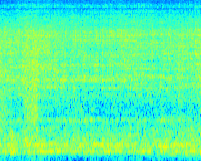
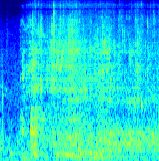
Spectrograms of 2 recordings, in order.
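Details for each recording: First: Concealed toilet cistern on a bathroom remodel, water just turned on to fill and test: steady, even hiss of running water that never shuts off, passing a little then a lot; fill valve not seated, letting water through into the pan. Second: Concealed toilet cistern on a bathroom remodel, original valve refitted after it was thought not to be pushing fully in: steady, even rushing hiss of water filling the cistern, no squeal or chatter; it seems no longer to be passing and fills normally.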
